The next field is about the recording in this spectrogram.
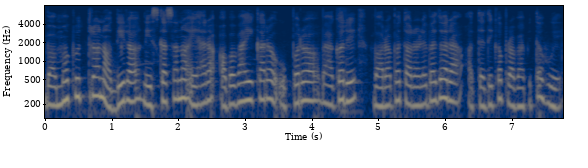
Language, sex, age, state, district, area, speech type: Odia, female, 18-30, Odisha, Ganjam, urban, read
